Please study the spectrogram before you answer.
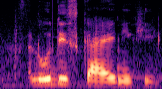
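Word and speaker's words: Ludi scaenici: Ludi Scaenichi. Scaenichi. Pronuncia antica.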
